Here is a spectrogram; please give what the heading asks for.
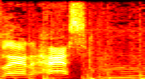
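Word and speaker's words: Lannahechee: Yeah, but it's pronounced Lanahatchee.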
